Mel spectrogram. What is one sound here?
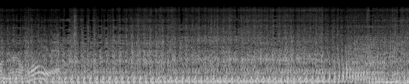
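Another dirt bike engine idles nearby.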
